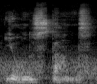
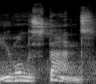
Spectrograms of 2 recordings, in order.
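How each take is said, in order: First: Much softer, sinking low; softly driving the point home, hushed. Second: Said in the usual way. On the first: Real, not acted. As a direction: let You understand fall to a near whisper. Repeated, fading to a whisper.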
